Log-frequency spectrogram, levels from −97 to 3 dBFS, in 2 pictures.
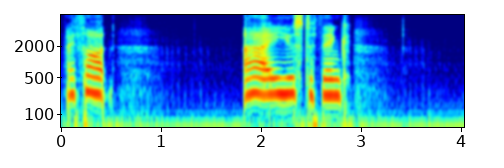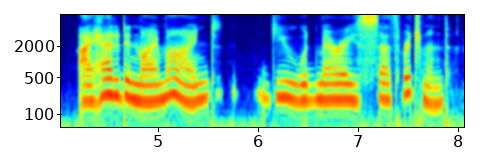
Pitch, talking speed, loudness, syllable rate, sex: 210 Hz, 110 wpm, -16 LUFS, 4.0 syllables/s, female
